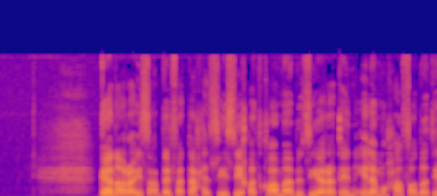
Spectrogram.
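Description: A woman speaks clearly and calmly into a microphone.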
